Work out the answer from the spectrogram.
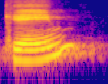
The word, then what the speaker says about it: came: had the same pronunciation came you don't pronounce the e so it's one syllable came but you have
